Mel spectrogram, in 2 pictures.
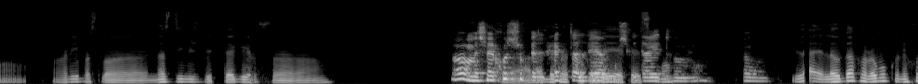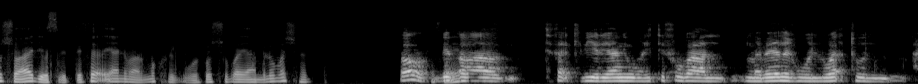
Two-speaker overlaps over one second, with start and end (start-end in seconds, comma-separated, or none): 4.8-6.7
